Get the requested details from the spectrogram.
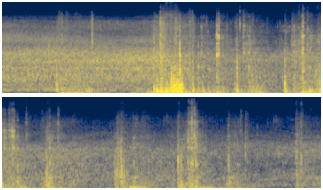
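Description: A trekking pole taps on stones.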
